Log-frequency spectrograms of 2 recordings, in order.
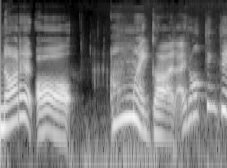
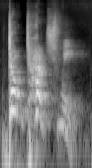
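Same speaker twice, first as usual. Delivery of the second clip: put-on snapping at child; 10 semitones higher than usual. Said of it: "she was like".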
